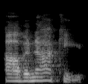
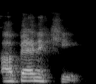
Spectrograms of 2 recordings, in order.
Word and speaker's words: Abenaki: scouts that arrived were abunaki or abenaki depends on how you pronounce it algonquin speaking people and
